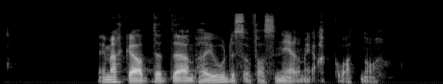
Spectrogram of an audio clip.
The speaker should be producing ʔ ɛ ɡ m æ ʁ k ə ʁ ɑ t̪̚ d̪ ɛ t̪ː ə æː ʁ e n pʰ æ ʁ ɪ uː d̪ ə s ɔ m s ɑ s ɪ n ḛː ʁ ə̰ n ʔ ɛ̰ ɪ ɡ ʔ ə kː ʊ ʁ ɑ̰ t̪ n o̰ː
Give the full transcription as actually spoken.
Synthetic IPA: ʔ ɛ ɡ m æ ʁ k ə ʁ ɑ t̪̚ d̪ ɛ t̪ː ə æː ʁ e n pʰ æ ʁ ɪ uː d̪ ə s ɔ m f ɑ s ɪ n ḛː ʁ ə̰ m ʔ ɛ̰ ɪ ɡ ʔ ɑ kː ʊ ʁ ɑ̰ t̪ n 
